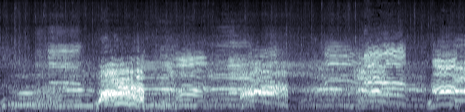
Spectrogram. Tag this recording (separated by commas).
livestock, Sheep, Animal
